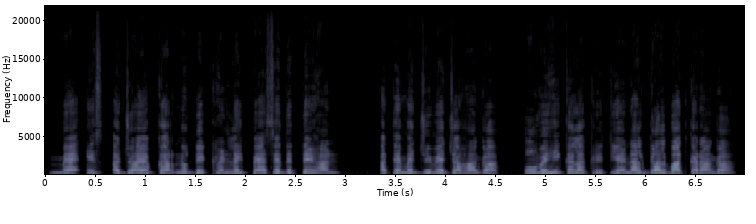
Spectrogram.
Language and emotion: Punjabi, angry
